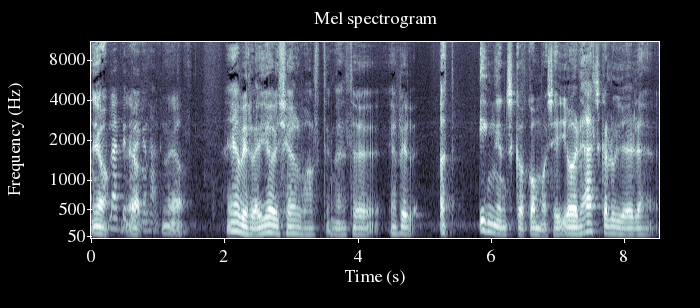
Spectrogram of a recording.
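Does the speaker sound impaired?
Yes: aphasia after brain injury; hit by car at age seven, no diagnosis given, right hand difficulty, memory gaps; taken to Malmska Sjukhuset, later tested in Vasa, past seizures treated with medication, now off medication; word-finding difficulty, circumlocution, could not speak at first after injury.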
